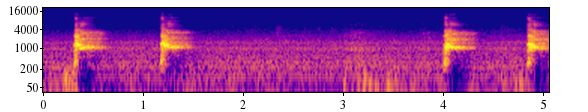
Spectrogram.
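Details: Two quick sharp barks, a gap of nearly three seconds, then two more from a Shih Tzu, each bark short and bright, with a faint low hum throughout.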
